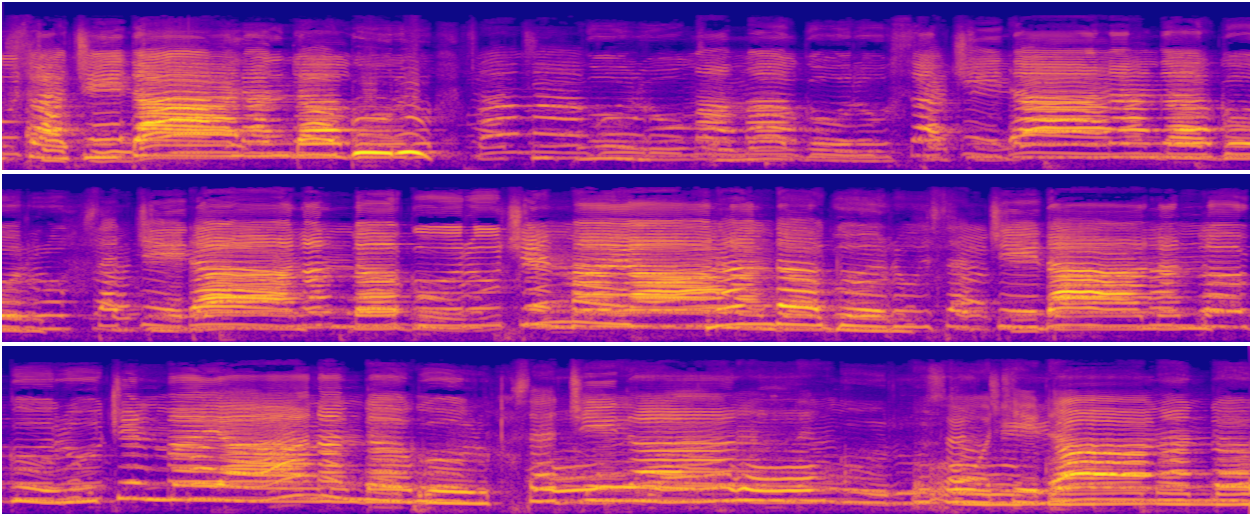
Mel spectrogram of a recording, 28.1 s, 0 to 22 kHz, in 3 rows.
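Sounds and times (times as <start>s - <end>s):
children singing devotional song: 0.0s - 28.0s.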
